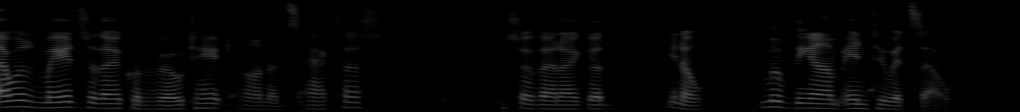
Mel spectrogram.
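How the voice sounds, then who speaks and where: A man at medium pitch talks at a moderate pace with ordinary pitch variation and a bright, sharp tone. Long, frequent pauses break up his speech. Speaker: hobbyist builder. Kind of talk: tutorial. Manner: casual, halting.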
